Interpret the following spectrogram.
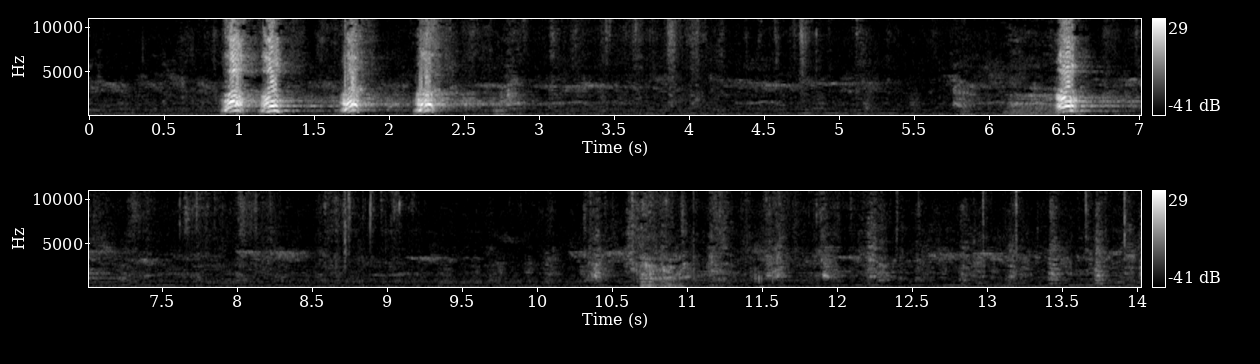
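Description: Dog barking: four sharp barks in quick succession about a second in, then one more loud bark a few seconds later, followed by a fainter, softer sound near the end.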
